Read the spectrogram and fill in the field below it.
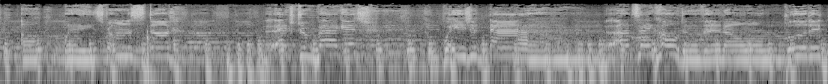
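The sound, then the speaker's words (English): A bowed, electronic-sounding instrument sustains wavering tones over a busy, loud song with steady percussive hits and layered harmonics, no voices. “It sounds like an electronic instrument somebody's playing with a bow.”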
